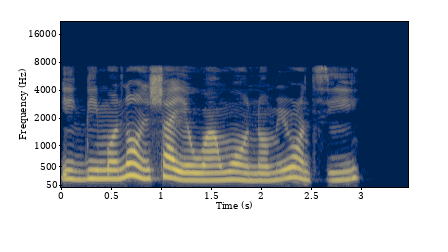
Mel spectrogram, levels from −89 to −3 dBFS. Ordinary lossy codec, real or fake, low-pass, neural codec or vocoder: MP3, 96 kbps; real; 7.2 kHz; none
